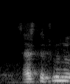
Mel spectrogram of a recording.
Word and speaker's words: Saskatoon: Saskatoon is the pronunciation.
